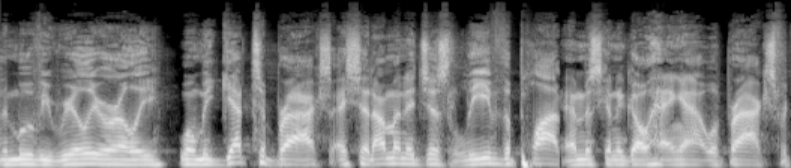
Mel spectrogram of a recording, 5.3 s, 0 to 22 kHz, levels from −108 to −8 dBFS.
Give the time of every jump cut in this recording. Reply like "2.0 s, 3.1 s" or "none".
1.1 s, 3.7 s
